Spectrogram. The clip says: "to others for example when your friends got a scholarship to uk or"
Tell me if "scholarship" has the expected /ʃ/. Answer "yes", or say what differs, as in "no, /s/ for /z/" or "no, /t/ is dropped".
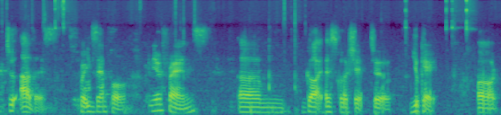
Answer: yes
